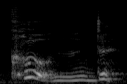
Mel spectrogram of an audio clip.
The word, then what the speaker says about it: kund: Nästa ord, en kund. Om jag handlar i en affär så är jag en kund. Kund uttalas hårt K därför att U är en hård vokal.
